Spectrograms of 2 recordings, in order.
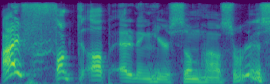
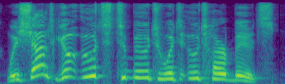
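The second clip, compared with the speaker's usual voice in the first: high, hammed-up Canadian accent; silly exaggerated Canadian; mock Canadian accent; 10 semitones higher than usual. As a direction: turn every "out" into a Canadian "oot". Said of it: "I can speak some Canadian".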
